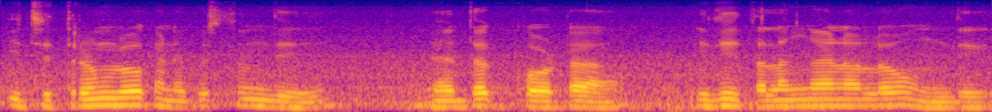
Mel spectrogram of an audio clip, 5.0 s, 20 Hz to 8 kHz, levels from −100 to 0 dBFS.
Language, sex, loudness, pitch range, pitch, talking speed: Telugu, male, -16 LUFS, 115-135 Hz, 130 Hz, 85 wpm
